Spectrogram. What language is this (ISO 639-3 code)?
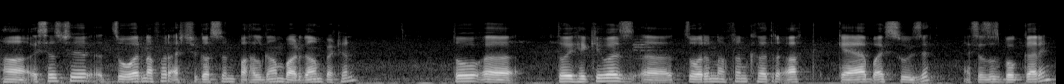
kas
